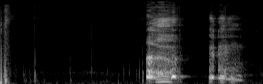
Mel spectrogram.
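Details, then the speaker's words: Two short, harsh coughs, the first stronger than the second, in a quiet room, from a speaker who says he is ill; cough. "Сейчас я думаю, пацаны, с вами тоже буду кашлять, просто я болею."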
